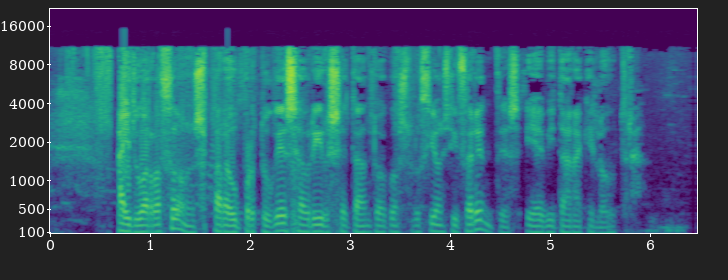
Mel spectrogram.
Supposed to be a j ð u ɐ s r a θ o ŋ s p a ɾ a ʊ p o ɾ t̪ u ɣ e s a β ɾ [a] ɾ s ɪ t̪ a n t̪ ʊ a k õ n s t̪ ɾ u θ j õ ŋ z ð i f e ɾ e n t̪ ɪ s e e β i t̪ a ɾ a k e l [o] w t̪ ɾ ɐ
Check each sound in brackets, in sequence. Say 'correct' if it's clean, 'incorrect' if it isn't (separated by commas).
incorrect, correct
